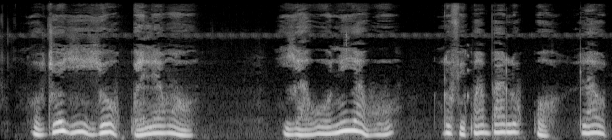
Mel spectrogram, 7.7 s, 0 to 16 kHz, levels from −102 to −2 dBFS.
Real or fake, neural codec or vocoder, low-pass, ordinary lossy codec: real; none; 14.4 kHz; AAC, 48 kbps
